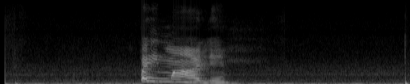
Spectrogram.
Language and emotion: Russian, positive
